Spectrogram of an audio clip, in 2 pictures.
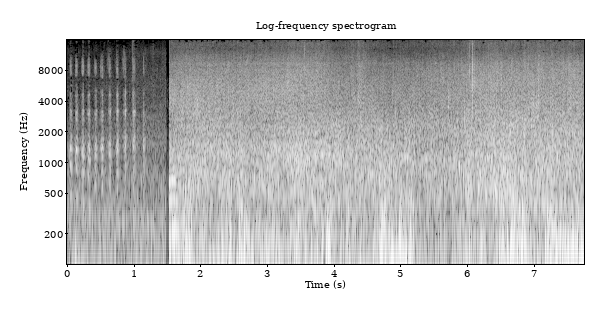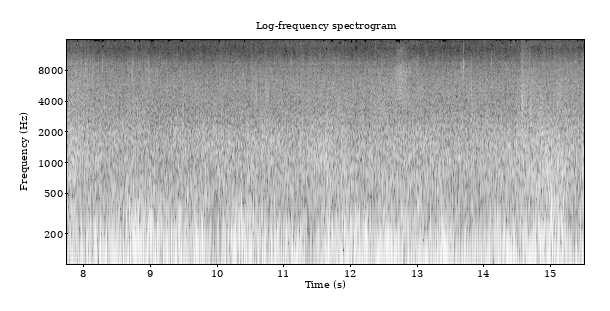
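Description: Wind buffeting the microphone, with small sea waves washing over shoreline rocks. A brief, fast rattle opens the sound, then the wind noise cuts in suddenly about a second and a half in.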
